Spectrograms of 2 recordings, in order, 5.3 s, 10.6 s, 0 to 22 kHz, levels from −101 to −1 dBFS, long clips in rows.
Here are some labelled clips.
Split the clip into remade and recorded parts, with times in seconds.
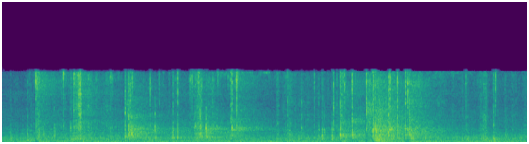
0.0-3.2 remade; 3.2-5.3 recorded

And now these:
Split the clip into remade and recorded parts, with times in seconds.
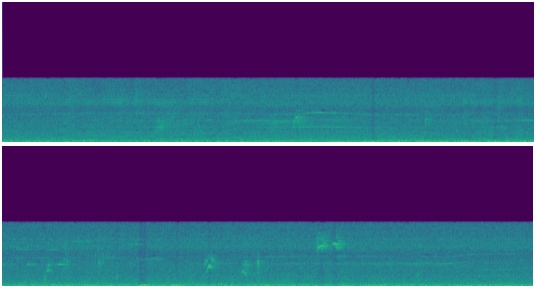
0.0-0.6 recorded; 0.6-2.4 remade; 2.4-4.6 recorded; 4.6-5.2 remade; 5.2-10.6 recorded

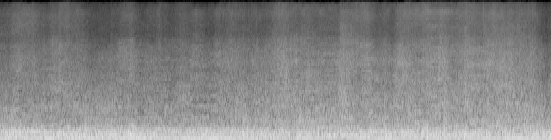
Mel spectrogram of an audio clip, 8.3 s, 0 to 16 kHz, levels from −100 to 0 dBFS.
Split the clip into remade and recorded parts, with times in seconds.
0.0-3.3 remade; 3.3-4.4 recorded; 4.4-7.8 remade; 7.8-8.3 recorded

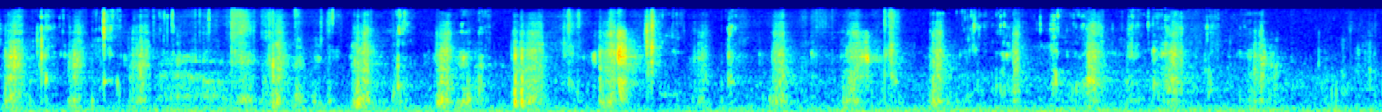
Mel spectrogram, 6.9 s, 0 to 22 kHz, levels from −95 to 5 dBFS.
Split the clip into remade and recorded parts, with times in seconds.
0.0-0.9 recorded; 0.9-1.7 remade; 1.7-2.6 recorded; 2.6-3.3 remade; 3.3-3.7 recorded; 3.7-4.5 remade; 4.5-6.9 recorded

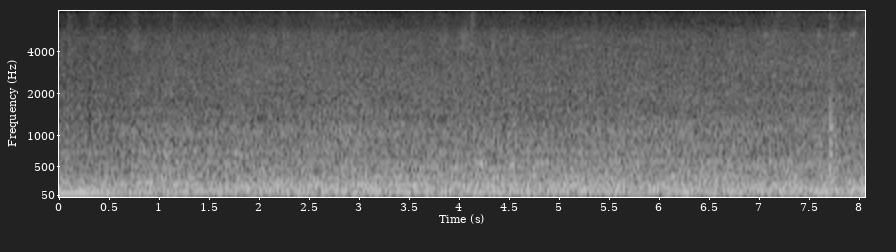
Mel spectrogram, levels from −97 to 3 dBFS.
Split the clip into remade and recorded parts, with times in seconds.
0.0-0.6 recorded; 0.6-2.7 remade; 2.7-3.5 recorded; 3.5-4.3 remade; 4.3-8.1 recorded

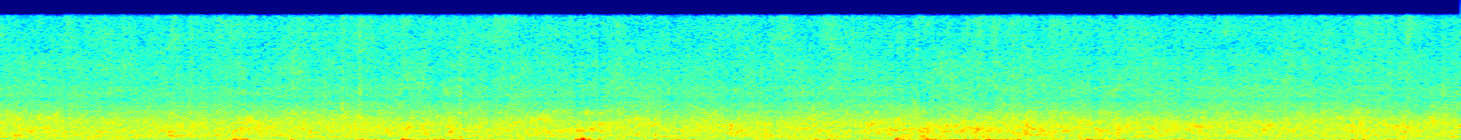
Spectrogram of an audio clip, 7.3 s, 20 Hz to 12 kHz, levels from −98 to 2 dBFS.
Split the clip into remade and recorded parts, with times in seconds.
0.0-7.3 remade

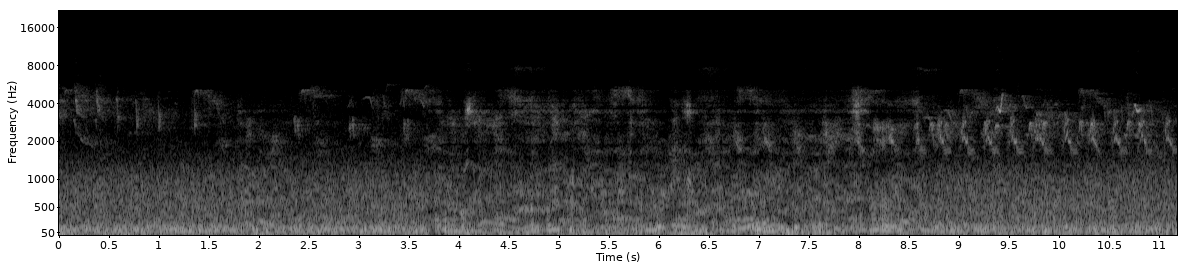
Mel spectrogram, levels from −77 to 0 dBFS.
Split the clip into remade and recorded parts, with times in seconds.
0.0-1.8 recorded; 1.8-2.3 remade; 2.3-3.7 recorded; 3.7-8.6 remade; 8.6-11.2 recorded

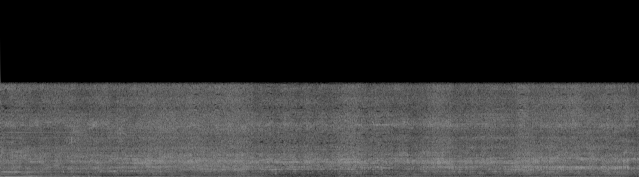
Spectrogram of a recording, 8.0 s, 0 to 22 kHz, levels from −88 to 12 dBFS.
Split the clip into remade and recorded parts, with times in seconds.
0.0-3.2 remade; 3.2-4.9 recorded; 4.9-8.0 remade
